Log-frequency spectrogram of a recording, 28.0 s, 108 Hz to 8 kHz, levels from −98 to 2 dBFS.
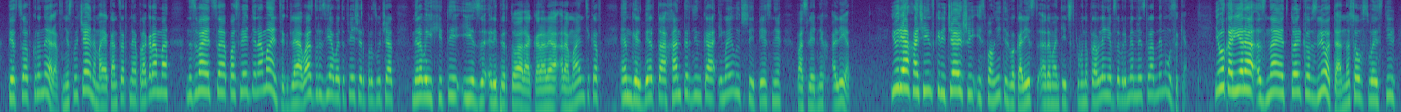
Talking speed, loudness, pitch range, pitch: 110 wpm, -22 LUFS, 170-225 Hz, 195 Hz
